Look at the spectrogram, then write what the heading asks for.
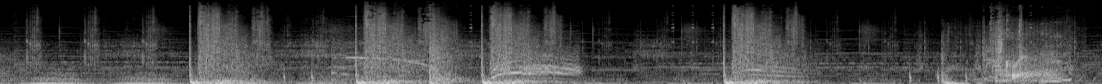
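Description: Shotgun blasts from the video game Doom fire several times in sequence, each loud broadband burst followed by a decay, with monster roars and game effects mixed between the shots.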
